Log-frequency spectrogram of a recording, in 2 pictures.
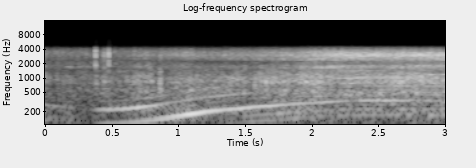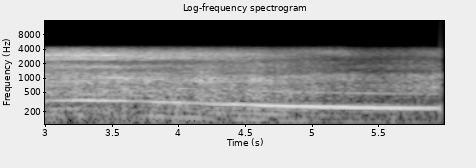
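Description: Audi S4's engine revving as the all-wheel-drive car spins circles in snow. The pitch climbs for about two seconds, holds, then eases down and settles to a steady note, over the hiss of spinning tyres throwing snow.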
